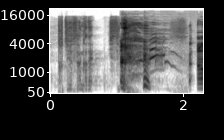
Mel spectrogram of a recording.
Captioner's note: laughing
